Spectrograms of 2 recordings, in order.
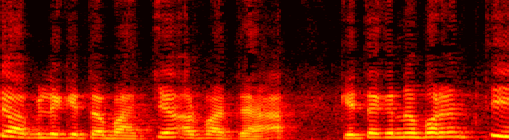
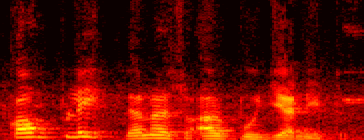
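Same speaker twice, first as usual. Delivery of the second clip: ordinary talk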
